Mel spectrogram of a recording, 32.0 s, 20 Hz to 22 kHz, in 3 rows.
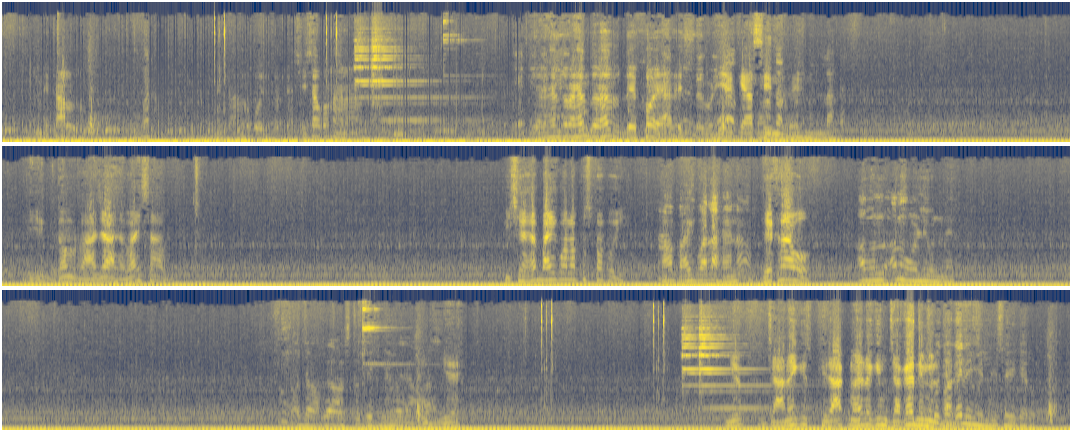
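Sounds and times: car engine rumble from inside cabin: 0.0s - 32.0s.

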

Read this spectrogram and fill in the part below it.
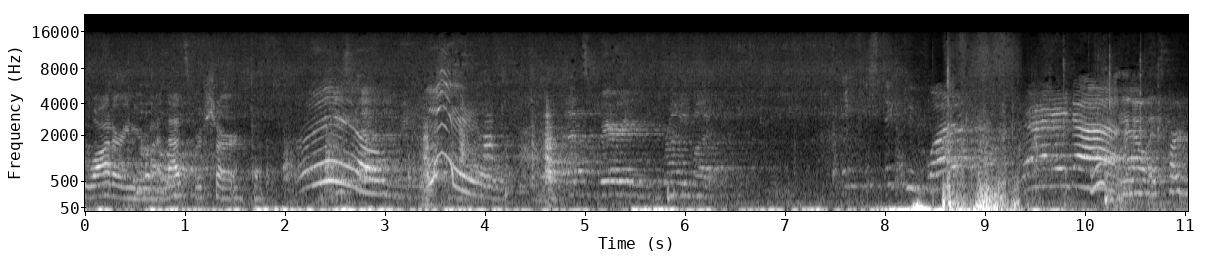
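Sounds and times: children chattering and calling out: 1.9s - 5.7s, 7.0s - 11.0s.

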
